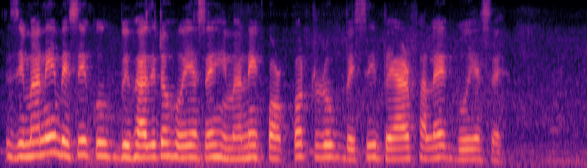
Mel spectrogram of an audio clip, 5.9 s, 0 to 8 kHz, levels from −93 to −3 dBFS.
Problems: constant background noise, background conversations at intervals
